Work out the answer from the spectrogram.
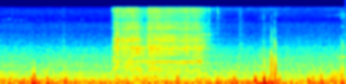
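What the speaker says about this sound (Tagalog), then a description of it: "Naku, ang ingay ng compressor." A Fuji Electric air-conditioner compressor runs roughly with a mechanical fault, giving a harsh, steady grinding rattle with a burst of louder hissing buzz in the middle and a few sharp knocks near the end.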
